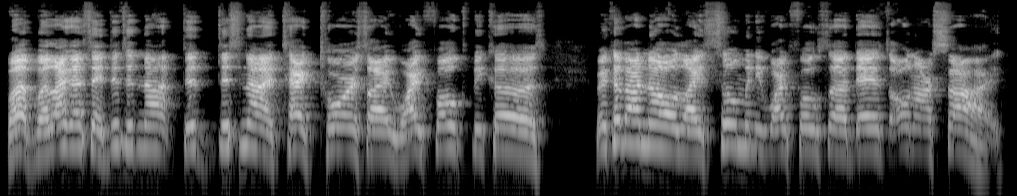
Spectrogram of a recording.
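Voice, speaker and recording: Give this voice to a man in his thirties from the United States. It is high and very sharp in tone. He delivers casual, impassioned commentary as a video host, repeating phrases and swearing bluntly. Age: 30s. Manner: repetitive, outspoken, frequent swearing.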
